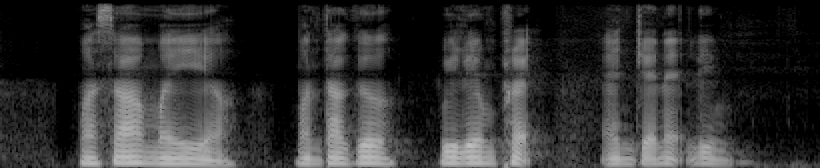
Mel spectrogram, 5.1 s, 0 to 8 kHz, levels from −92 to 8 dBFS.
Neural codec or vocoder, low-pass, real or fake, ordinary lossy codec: none; 7.2 kHz; real; none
